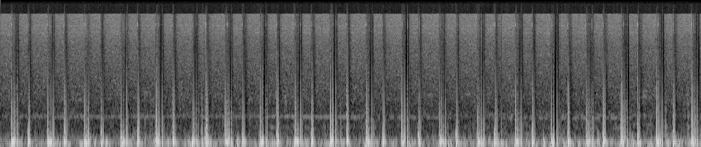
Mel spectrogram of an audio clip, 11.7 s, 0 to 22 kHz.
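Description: Regular low thudding heartbeat at roughly 100 beats a minute, with a faint steady hum behind it.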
